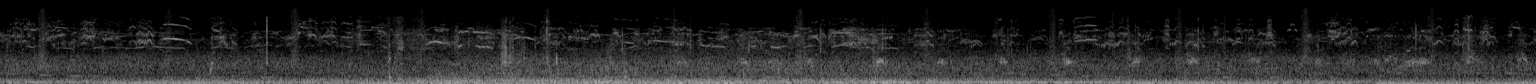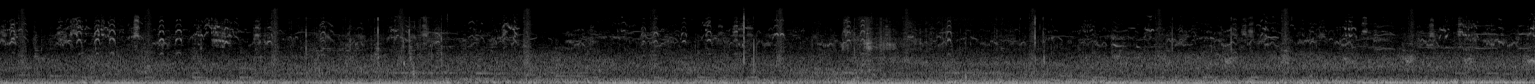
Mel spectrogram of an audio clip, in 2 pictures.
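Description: A large flock of seabirds calling continuously, many short, overlapping cries, over a low rumble of wind on the microphone.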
